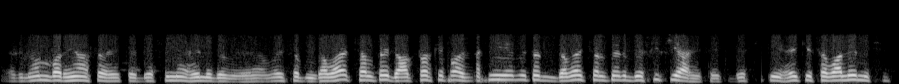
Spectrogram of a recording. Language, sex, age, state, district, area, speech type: Maithili, male, 45-60, Bihar, Madhepura, rural, conversation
